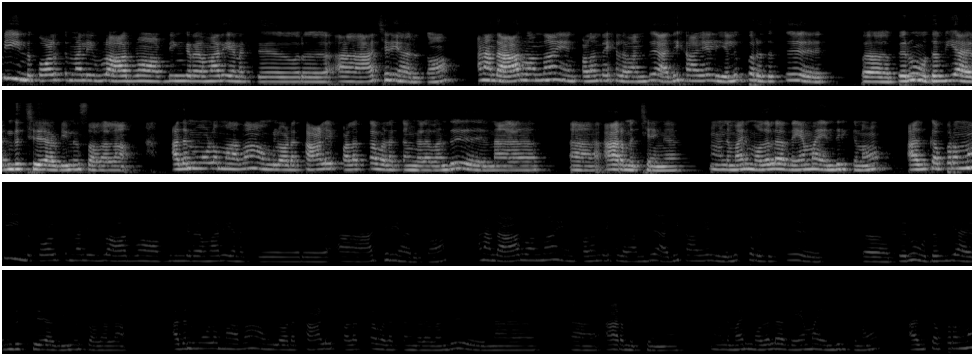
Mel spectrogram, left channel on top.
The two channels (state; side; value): quieter; right; 30.4 dB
